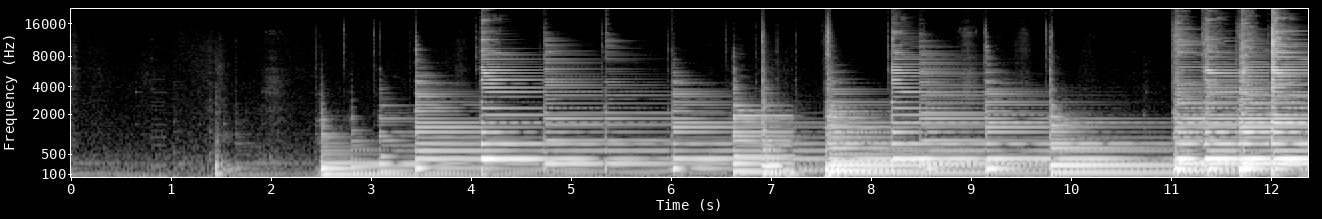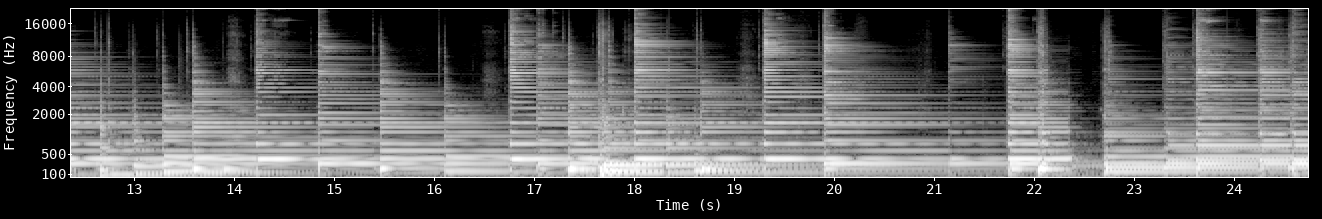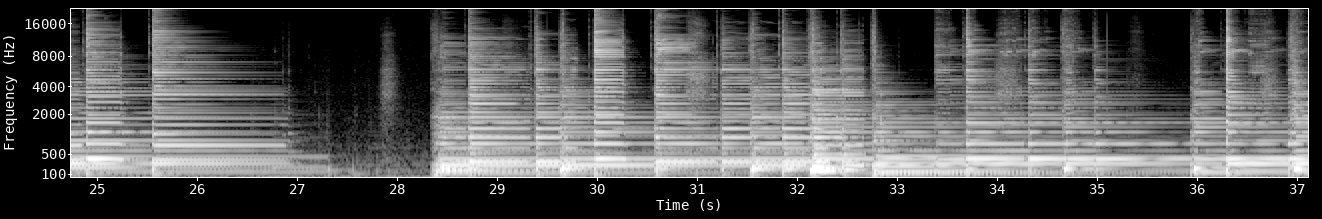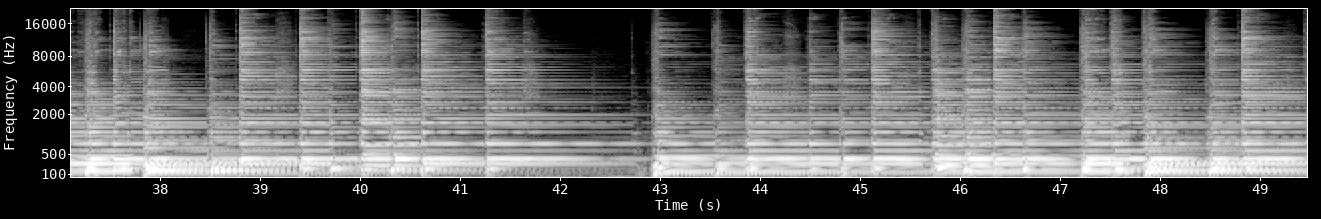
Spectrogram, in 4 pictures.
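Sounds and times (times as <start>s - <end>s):
guitar: 0.0s - 49.4s.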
